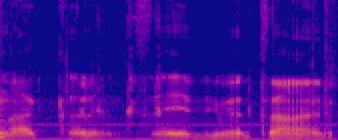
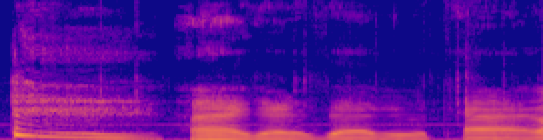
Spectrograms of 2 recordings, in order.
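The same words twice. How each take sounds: First: Higher, slow, laughing regret; laughing lament. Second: Very slow, stretched-out mock wail; mock lament. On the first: Real, not acted. Gamer to fallen teammate, laughing lament. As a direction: laugh through a drawn-out apology. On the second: Gamer to fallen teammate, slow mock lament.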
